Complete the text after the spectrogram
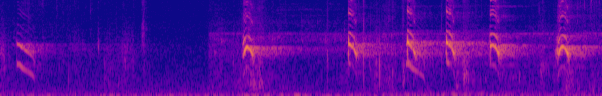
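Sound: barred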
